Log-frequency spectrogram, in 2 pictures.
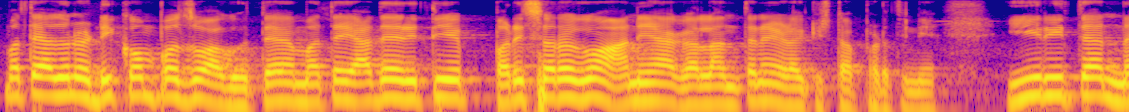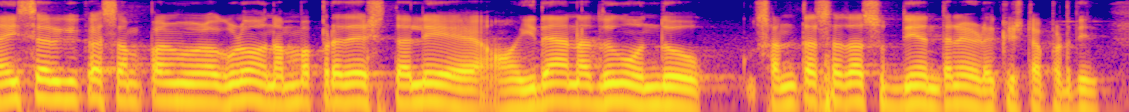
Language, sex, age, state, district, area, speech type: Kannada, male, 18-30, Karnataka, Chikkaballapur, rural, spontaneous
